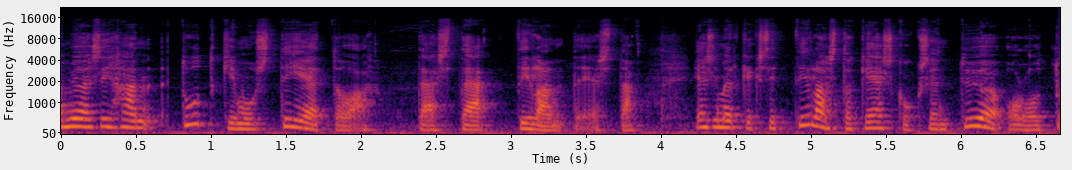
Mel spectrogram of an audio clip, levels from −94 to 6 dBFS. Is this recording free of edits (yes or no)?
yes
